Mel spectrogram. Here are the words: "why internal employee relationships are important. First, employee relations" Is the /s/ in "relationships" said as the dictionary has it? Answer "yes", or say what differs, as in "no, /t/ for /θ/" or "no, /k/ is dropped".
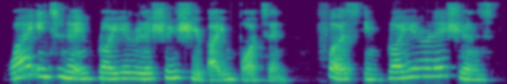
no, /s/ is dropped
